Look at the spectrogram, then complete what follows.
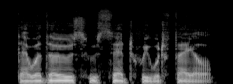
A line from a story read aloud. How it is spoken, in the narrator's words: continued Michael, in his low tone that carried clearly under the boisterous noise that filled the carriage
